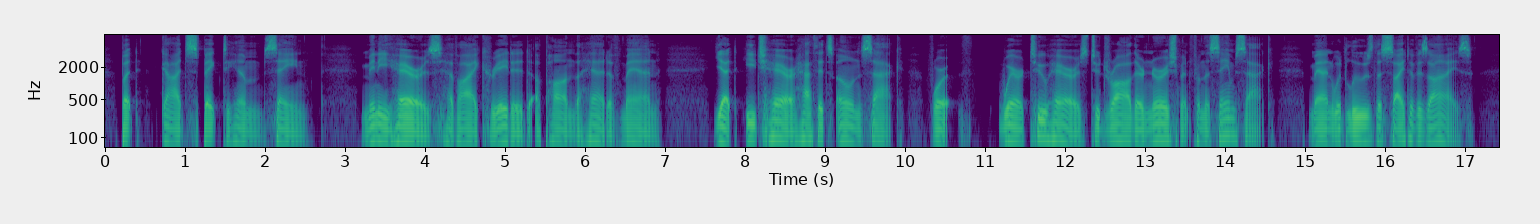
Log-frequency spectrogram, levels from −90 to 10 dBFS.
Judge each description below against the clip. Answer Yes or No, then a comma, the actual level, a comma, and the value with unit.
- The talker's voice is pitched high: No, very low, 80 Hz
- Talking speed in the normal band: Yes, average, 150 wpm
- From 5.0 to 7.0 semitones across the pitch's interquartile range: No, average, 3.2 semitones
